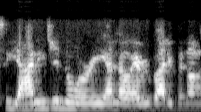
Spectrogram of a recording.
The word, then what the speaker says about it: Ceione Jenore: right well my name Isani janor I know everybody been on the show probably like how the hell do you say her name it is canani janor but everybody call me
